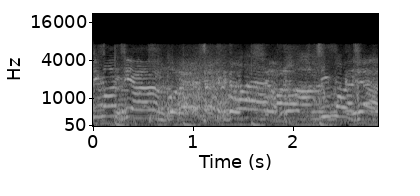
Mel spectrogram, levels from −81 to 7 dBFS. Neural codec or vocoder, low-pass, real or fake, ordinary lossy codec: codec, 16 kHz, 6 kbps, DAC; 7.2 kHz; fake; none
